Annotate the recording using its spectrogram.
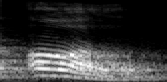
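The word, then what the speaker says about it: old: Even उसके बाद में ओल्ड को हम लोग शॉर्ट में बोलते हैं ऑल, ओके, यानी डी को थोड़ा कम करते हैं, स्ट्रेस नहीं होना चाहिए।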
